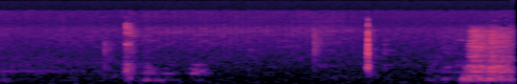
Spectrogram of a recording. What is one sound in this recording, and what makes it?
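Short electronic menu clicks sound.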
